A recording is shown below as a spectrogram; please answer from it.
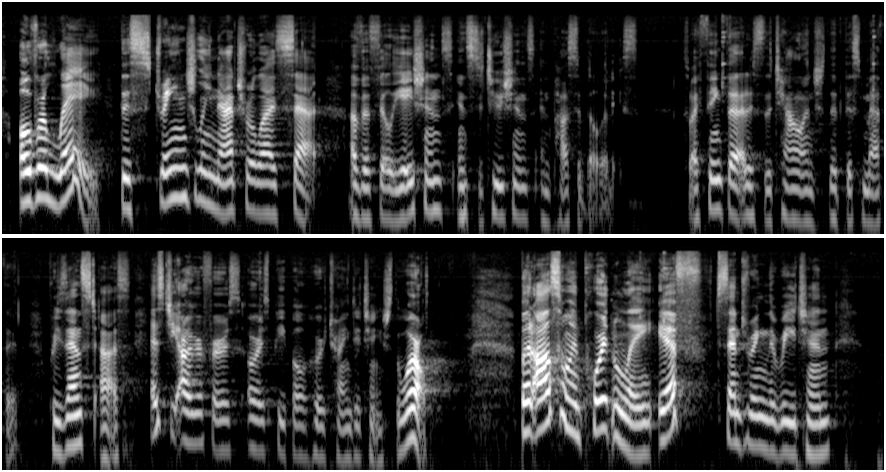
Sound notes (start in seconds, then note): none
